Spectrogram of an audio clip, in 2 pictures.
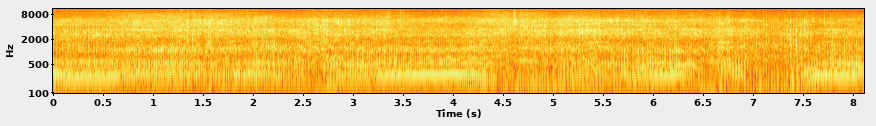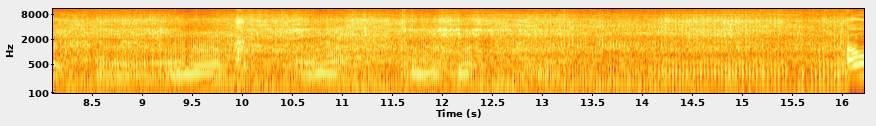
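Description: A Beta 390 RR dirt bike rides a trail through slow bends, its single-cylinder engine loud and close throughout, rising and falling with light throttle blips and revs.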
